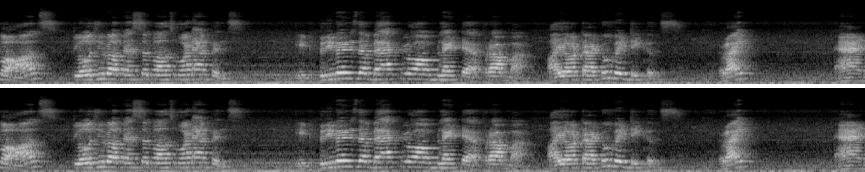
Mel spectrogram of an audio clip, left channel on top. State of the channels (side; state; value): both; identical; correlation 1.00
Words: what happens? It prevents the backflow of blood from aorta to ventricles, right?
